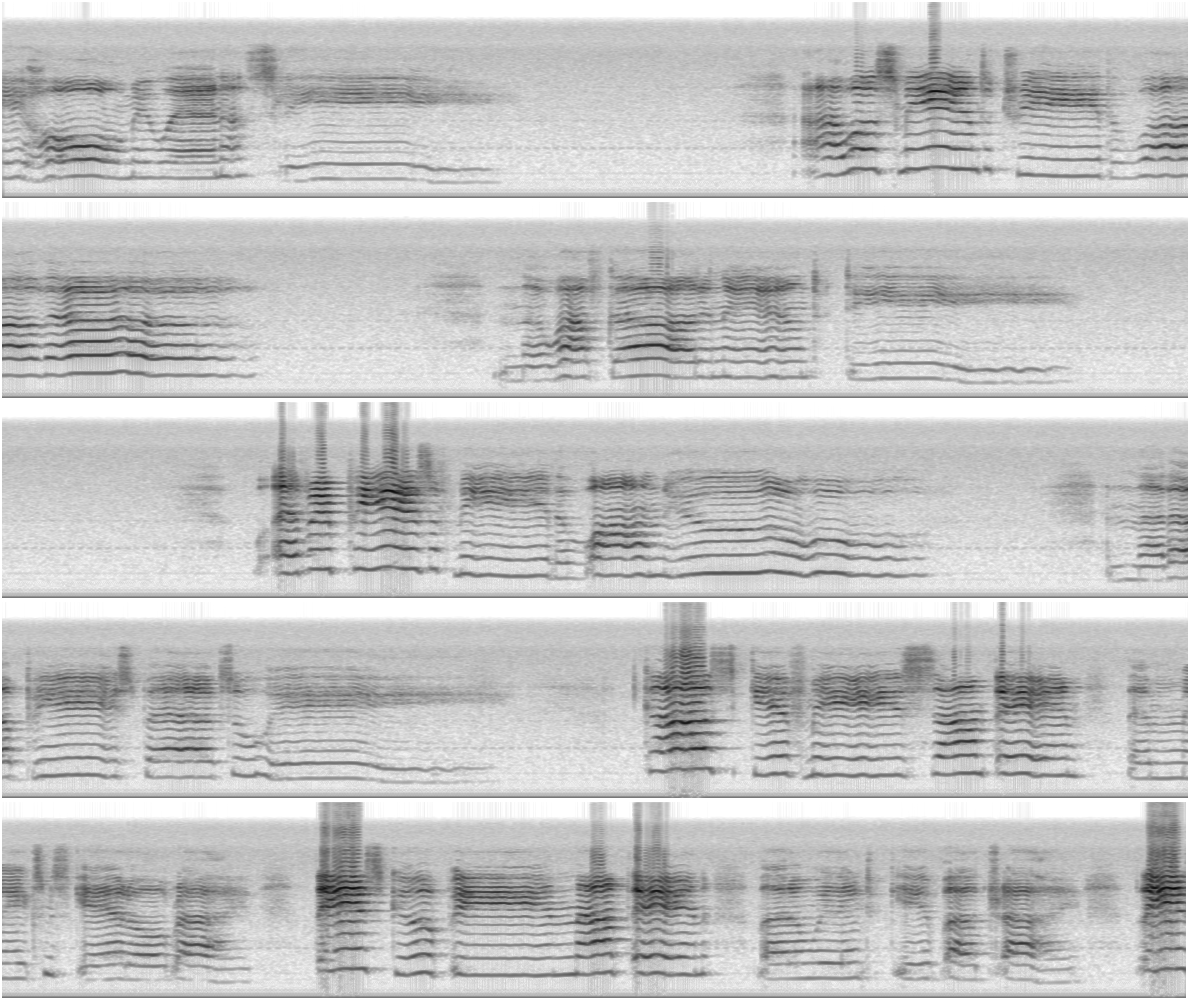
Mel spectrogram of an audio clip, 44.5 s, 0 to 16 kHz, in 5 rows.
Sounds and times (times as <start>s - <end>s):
Female singing: 0.0s - 3.8s, 5.9s - 10.9s, 12.6s - 17.0s, 19.7s - 24.8s, 26.0s - 30.4s, 31.4s - 44.4s.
